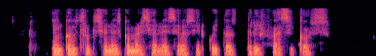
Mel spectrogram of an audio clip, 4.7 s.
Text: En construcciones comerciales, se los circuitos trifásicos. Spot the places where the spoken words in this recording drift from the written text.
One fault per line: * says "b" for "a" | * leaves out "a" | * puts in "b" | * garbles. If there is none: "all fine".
all fine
